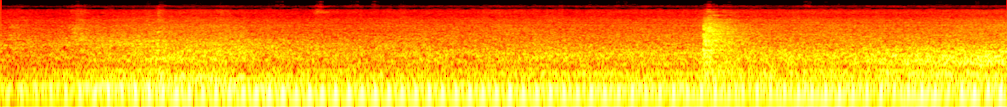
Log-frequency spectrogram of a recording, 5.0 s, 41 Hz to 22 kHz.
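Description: A Chevy Silverado with a 4.3 V6 and Kooks exhaust idles as it backs out, a loud, close, steady low rumble with an even pulsing burble throughout.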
